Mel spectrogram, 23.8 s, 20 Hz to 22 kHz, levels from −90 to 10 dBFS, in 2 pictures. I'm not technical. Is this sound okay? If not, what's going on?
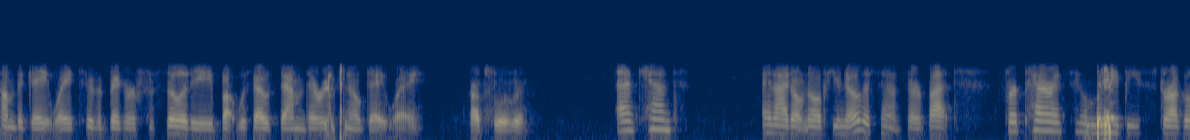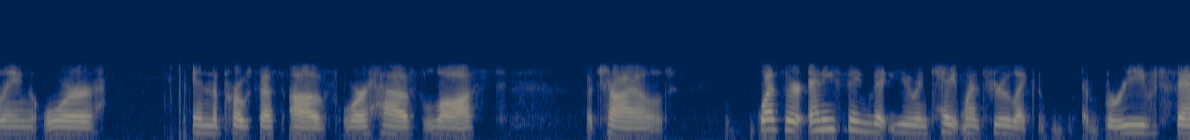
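No. The whole recording has gone through the GSM full-rate codec, the original digital mobile phone coding. It rebuilds the voice from a rough model driven by evenly spaced pulses, which gives the speech a steady buzzy, gravelly roughness. It also sounds thin because the line passes only about 300 Hz to 3.4 kHz. Unlike plain static or hiss, this roughness is part of the voice itself and never lets up.

There are also three short bursts of GSM bit errors, where corrupted data scrambled the decoder for a moment. They come at 3.24 to 3.46 s, right after "but without them there", at 10.84 to 11.17 s, between "answer but for parents" and "be struggling or", and at 13.54 to 13.80 s, just before "in the process of". Each is a brief squawk, pop or gargle. A simple dropout would go silent, but these bursts produce strange, distorted noise instead.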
